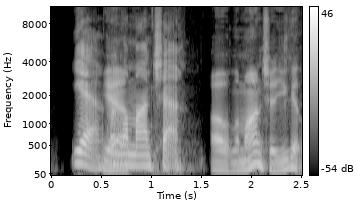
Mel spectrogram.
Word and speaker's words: LaMantia: we've got lamentia oh you said it right yeah so i think i said it right the first time i said it wrong when we first met yeah because i'm from the south yeah these are good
